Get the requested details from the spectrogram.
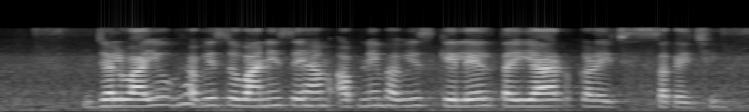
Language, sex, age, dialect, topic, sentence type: Magahi, female, 31-35, Western, agriculture, statement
